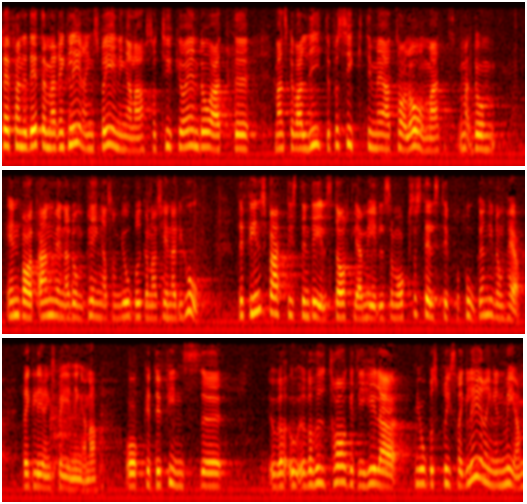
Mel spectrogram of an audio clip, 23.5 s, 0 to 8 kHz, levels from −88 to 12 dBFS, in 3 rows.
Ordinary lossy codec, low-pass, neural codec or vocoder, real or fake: none; 7.2 kHz; none; real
